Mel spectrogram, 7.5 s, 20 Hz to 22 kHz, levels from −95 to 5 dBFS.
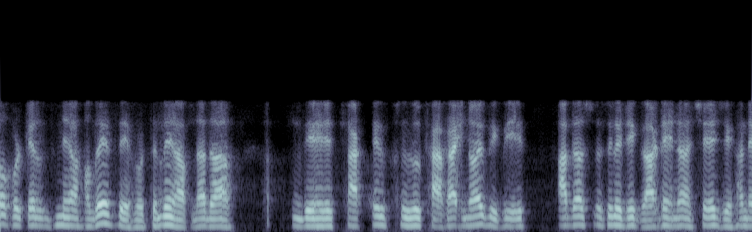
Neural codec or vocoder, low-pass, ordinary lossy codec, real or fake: codec, 16 kHz in and 24 kHz out, 0.6 kbps, FocalCodec, streaming, 2048 codes; 3.6 kHz; none; fake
